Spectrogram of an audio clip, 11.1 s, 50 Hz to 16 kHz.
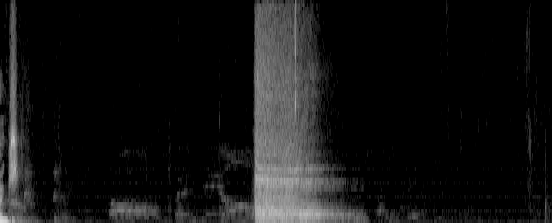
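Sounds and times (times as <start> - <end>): small child babbling: 2.2 - 5.1
man sighing heavily: 5.1 - 7.3.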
